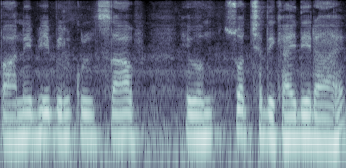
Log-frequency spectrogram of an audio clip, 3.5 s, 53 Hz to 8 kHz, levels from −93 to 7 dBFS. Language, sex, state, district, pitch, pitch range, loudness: Hindi, male, Chhattisgarh, Bastar, 130 Hz, 125-135 Hz, -15 LUFS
